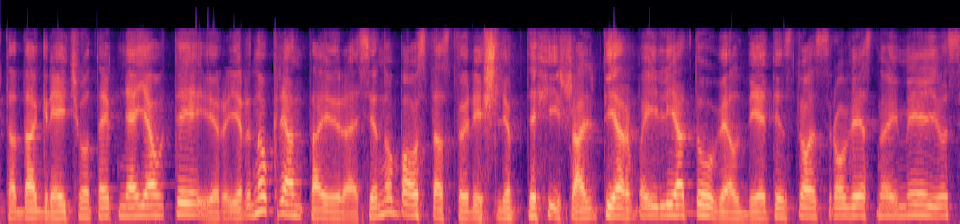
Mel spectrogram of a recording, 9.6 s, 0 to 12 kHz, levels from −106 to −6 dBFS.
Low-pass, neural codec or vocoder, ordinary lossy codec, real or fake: 7.2 kHz; none; AAC, 48 kbps; real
